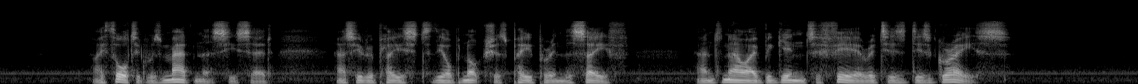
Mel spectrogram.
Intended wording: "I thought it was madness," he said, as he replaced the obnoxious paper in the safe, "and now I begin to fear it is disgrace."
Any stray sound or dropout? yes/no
no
